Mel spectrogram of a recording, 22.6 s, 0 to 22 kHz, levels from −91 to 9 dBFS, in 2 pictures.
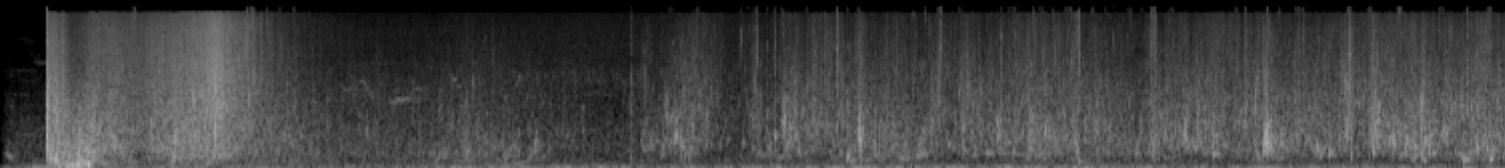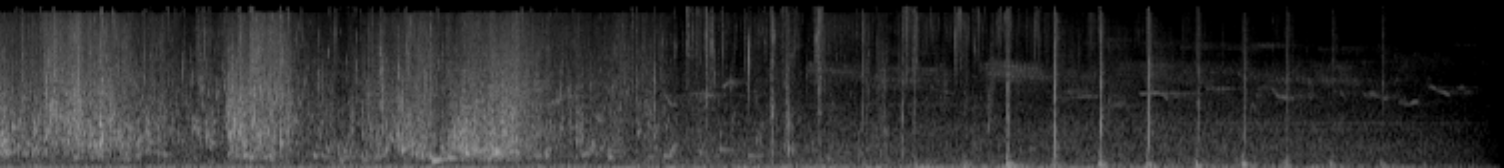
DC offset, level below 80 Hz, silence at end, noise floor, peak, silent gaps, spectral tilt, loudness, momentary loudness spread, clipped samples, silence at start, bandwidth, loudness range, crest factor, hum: under 0.1%; -50 dBFS; 0.65 s; -66 dBFS; -2 dBFS; none; -3 dB/octave; -34 LUFS; 21 LU; under 0.1%; 0 s; 18 kHz; 15 LU; 36 dB; none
